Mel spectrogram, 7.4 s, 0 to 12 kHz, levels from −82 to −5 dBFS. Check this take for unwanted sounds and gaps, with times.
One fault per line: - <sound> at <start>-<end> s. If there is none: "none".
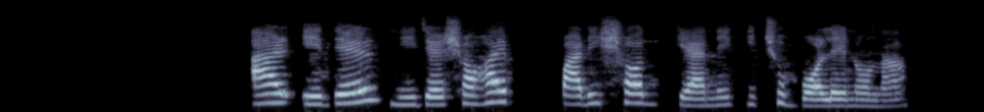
none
